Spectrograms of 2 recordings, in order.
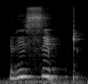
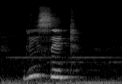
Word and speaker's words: receipt: Most of the people pronounce it as receipt, but it's not receipt. The correct pronunciation of this word is receipt, म्हणजे पावती.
